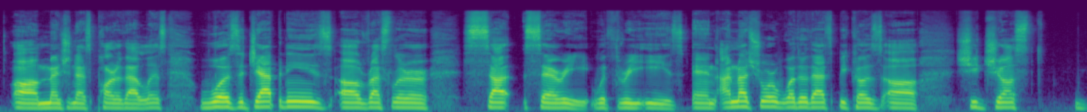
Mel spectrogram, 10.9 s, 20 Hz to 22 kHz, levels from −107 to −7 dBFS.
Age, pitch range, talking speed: 30-49, 125-155 Hz, 150 wpm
